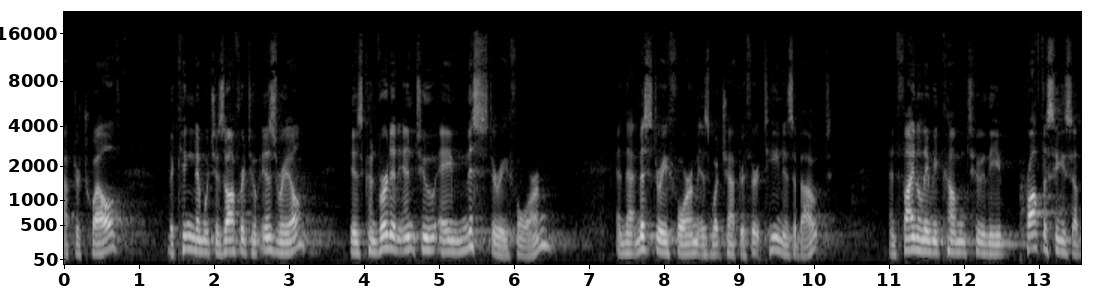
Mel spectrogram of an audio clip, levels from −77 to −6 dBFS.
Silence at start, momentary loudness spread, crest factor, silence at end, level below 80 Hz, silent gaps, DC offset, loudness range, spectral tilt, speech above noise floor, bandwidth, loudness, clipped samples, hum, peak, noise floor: 0 s; 11 LU; 20 dB; 0 s; -70 dBFS; none; under 0.1%; 3 LU; -5.5 dB/octave; 33 dB; 16.5 kHz; -28 LUFS; under 0.1%; none; -10 dBFS; -61 dBFS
